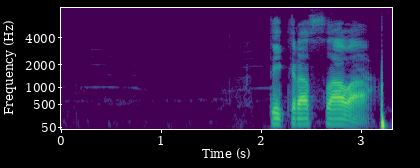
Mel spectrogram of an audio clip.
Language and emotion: Russian, positive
